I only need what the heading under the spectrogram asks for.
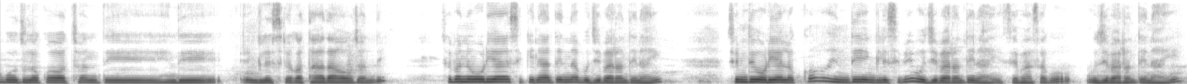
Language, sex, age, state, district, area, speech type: Odia, female, 30-45, Odisha, Kendrapara, urban, spontaneous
